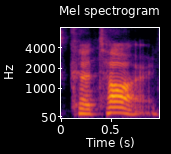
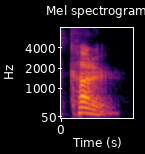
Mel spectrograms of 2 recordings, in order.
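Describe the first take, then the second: First: "Qatar" said kuh-TAR, a bit slow, stress on TAR; correct pronunciation. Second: "Qatar" said KUT-er, stress on the first syllable; mispronunciation. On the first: Shown as a demonstration. Correcting the news, slow kuh-TAR for "Qatar". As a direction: set the record straight: "Qatar" as kuh-TAR. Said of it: "It's Qatar". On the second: Retold or imitated. Mocking how the news says it, "Qatar" as KUT-er. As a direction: imitate the wrong "Qatar" as KUT-er. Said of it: "mispronouncing it".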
